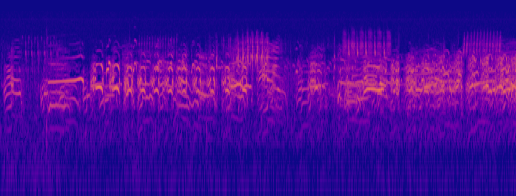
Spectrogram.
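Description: A flock of geese honking, many calls overlapping, with a short lull about six seconds in.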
